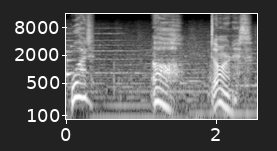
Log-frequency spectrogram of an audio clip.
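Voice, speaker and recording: A woman's voice: on the low side, sing-song, drawn-out words, full character voice. A young woman voicing an earnest, naive, boyish young hero in a video game, sincere and a little quirky. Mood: troubled. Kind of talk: video game character dialogue. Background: game background music.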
